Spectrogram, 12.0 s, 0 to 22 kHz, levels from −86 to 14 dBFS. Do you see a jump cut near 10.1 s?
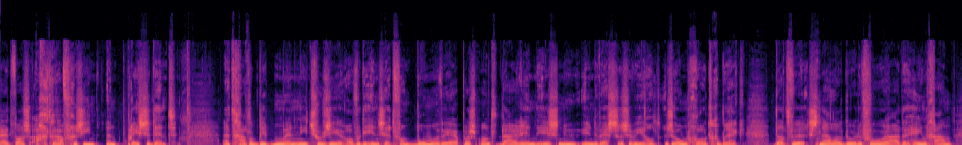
yes; 2 cuts; at 6.0 s, 10.1 s

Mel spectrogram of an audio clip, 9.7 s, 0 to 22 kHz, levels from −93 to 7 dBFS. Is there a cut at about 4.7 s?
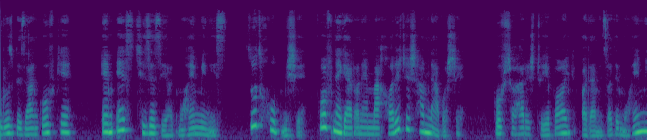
yes; 1 cut; at 4.7 s

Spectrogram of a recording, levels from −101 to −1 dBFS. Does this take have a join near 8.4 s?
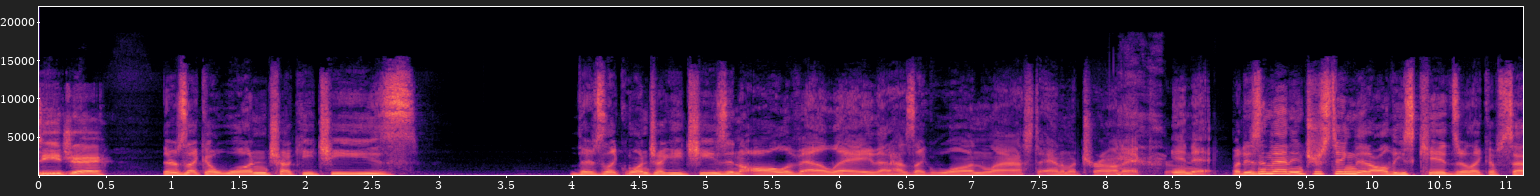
yes; 1 cut; at 8.4 s

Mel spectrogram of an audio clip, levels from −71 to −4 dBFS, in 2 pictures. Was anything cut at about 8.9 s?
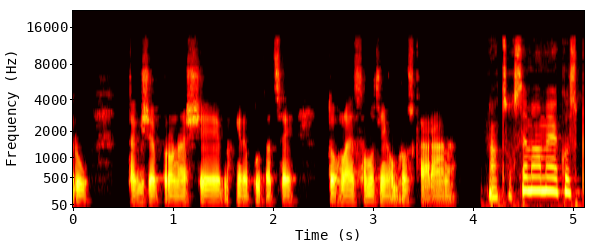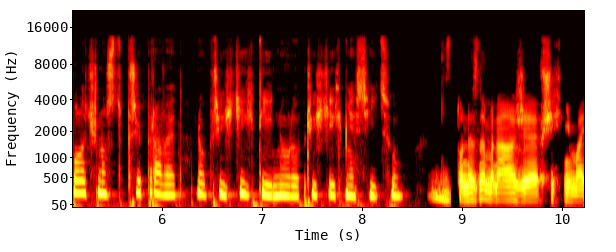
yes; 2 cuts; at 1.5 s, 8.9 s

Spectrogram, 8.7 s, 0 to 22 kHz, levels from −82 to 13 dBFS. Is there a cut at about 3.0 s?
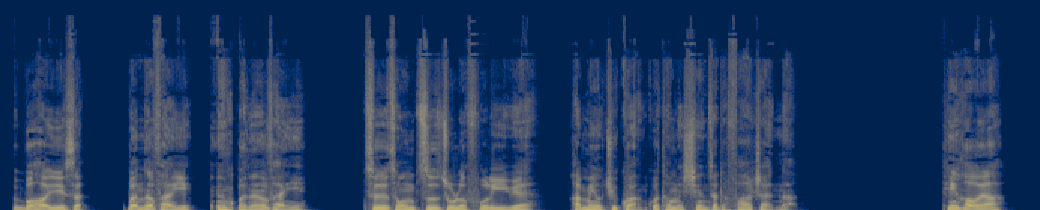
yes; 1 cut; at 3.0 s

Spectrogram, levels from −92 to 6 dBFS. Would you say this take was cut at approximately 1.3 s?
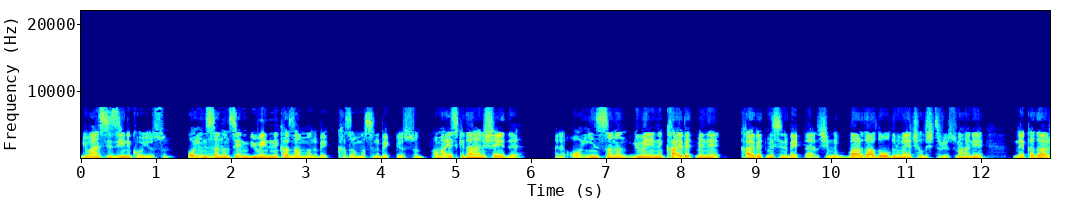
no; 2 cuts; at 9.8 s, 11.7 s

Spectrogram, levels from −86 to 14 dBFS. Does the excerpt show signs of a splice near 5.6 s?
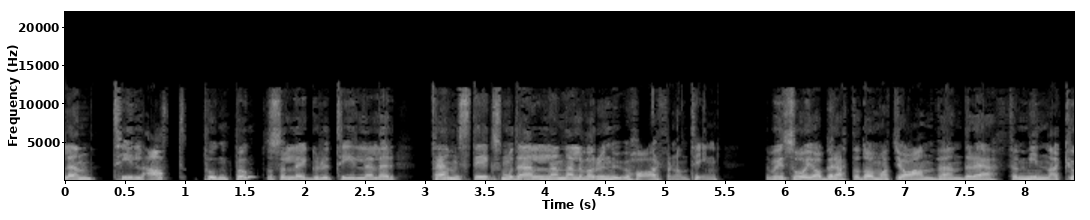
no; 1 cut; at 1.4 s

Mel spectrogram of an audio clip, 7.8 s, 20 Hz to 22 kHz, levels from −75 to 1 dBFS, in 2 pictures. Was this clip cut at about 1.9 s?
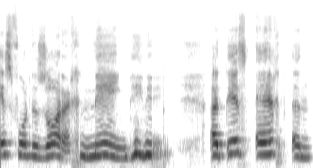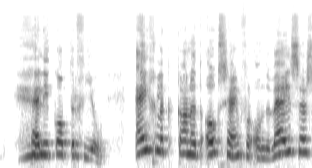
yes; 1 cut; at 1.9 s

